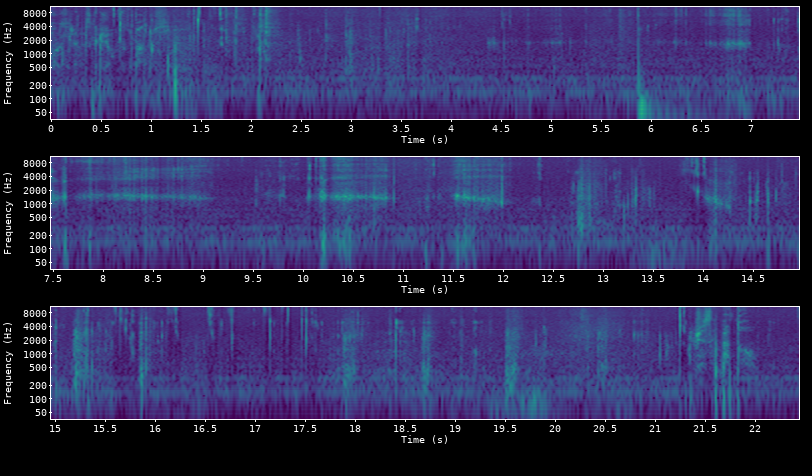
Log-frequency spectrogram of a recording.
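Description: Close, crisp crunching of cherry-flavoured rock candy being bitten and chewed, rhythmic bites and cracks repeating under soft whispered talk throughout.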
